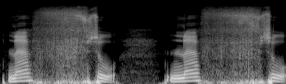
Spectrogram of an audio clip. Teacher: dia bunyinya dan suaranya dan nafasnya dialirkan ketika Fa dalam kondisi sukun · jadi hurufa itu punya sifat yang namanya hams dan rokhwah artinya mengalir nafasnya mengalir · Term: huruf Fa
